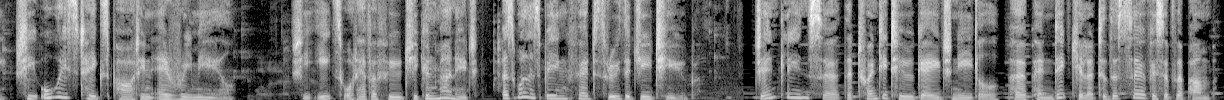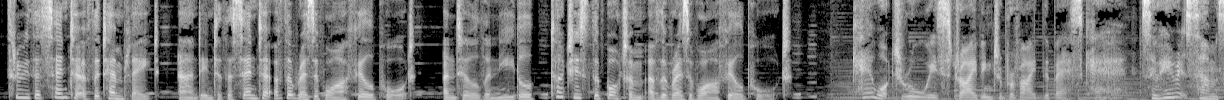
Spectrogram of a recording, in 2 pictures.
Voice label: english british medical narration; dubladora profissional britânica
